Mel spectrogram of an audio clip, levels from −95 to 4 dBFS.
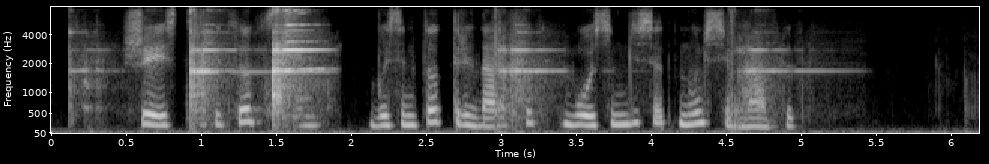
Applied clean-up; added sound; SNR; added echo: neural diffusion model UNIVERSE++.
